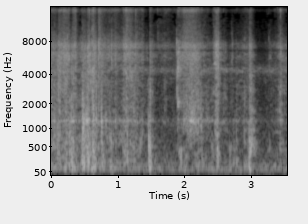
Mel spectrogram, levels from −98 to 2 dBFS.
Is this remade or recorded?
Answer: recorded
